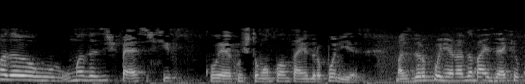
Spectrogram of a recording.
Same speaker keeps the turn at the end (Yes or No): Yes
